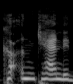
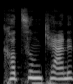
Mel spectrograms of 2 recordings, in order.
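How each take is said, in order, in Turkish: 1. cotton içindeki t yutuluyor. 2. cotton içindeki t açıkça telaffuz ediliyor. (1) "cotton candy diye söylüyor" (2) "cotton candy değil de"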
